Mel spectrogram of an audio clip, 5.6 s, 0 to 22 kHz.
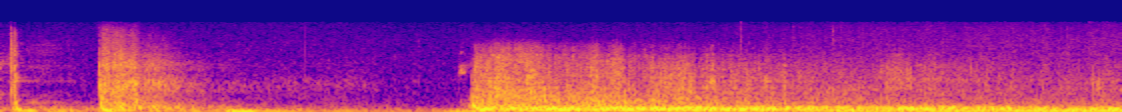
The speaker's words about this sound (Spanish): tenemos contacto con las fuerzas de artillería desplegadas en las montañas Watchung. Alcance 32 metros. 32 metros, señor. Proyección 39 grados. 39 grados. Fuego.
